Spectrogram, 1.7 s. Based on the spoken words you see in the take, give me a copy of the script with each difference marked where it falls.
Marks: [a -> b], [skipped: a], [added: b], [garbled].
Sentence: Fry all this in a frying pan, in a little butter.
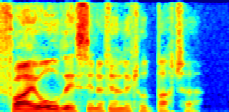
Fry all this in a [skipped: frying pan, in] a little butter.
